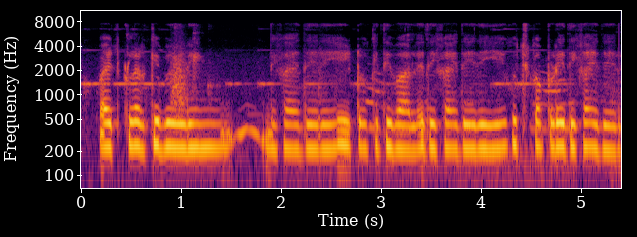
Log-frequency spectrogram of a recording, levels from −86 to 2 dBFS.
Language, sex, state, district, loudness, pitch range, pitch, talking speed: Hindi, female, Uttar Pradesh, Budaun, -17 LUFS, 215-225 Hz, 220 Hz, 220 wpm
